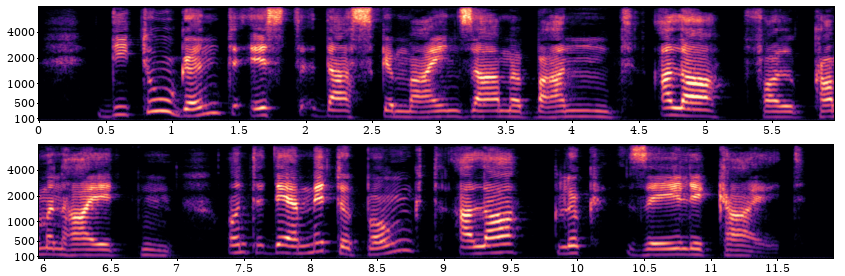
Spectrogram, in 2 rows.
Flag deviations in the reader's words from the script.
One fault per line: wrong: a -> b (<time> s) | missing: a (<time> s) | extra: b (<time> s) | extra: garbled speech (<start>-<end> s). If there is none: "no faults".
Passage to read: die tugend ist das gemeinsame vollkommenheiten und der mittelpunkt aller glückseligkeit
extra: band aller (3.6 s)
